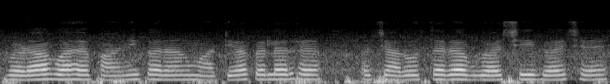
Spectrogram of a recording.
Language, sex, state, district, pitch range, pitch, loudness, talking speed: Hindi, female, Odisha, Sambalpur, 215-230 Hz, 225 Hz, -17 LUFS, 155 wpm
